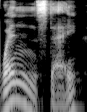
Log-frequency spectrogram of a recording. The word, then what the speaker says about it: Wednesday: the silent letter e wday two silent letters in Wednesday the D and the E and the last word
